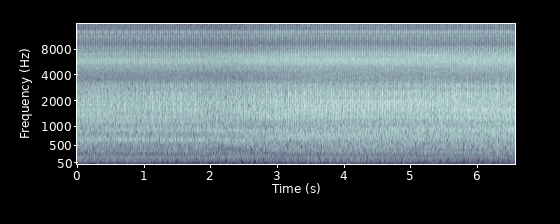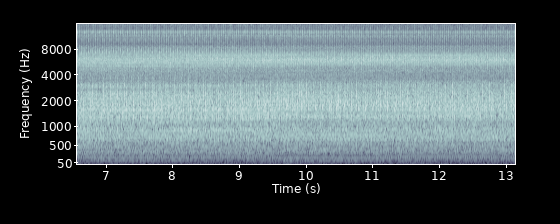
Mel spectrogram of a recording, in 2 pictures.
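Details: Ford Focus 3, 1.6 L 125 hp engine at steady idle with a light, fairly fast ticking knock of about three per second riding over the engine; knock, source not pinned down.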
